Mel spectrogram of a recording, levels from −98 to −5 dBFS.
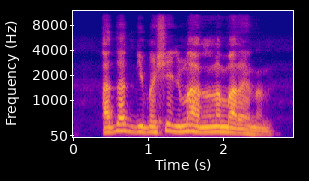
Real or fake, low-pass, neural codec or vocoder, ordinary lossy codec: fake; 10.8 kHz; autoencoder, 48 kHz, 32 numbers a frame, DAC-VAE, trained on Japanese speech; MP3, 96 kbps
